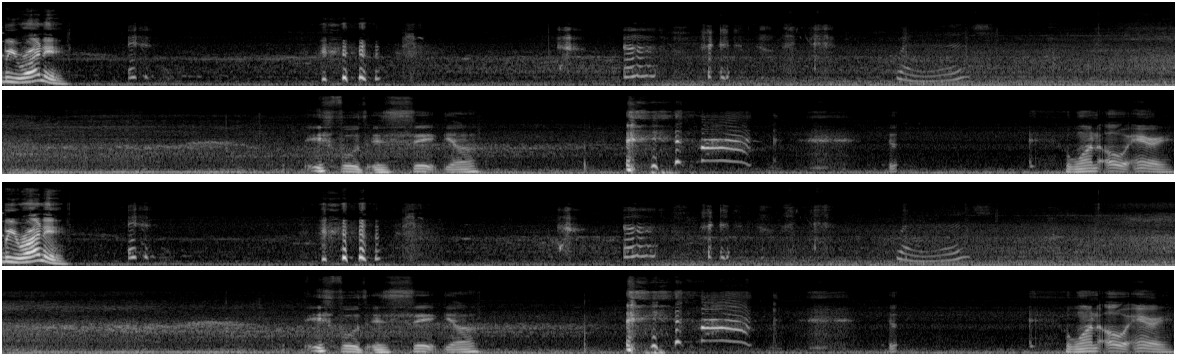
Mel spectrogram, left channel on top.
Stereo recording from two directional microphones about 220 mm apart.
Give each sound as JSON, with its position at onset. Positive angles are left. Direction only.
{"t": 0.0, "sound": "speech", "side_deg": -10}
{"t": 1.2, "sound": "vehicle", "side_deg": -50}
{"t": 3.7, "sound": "a sound", "side_deg": -15}
{"t": 5.5, "sound": "babbling", "side_deg": -10}
{"t": 7.8, "sound": "a sound", "side_deg": -40}
{"t": 9.0, "sound": "a sound", "side_deg": -10}
{"t": 10.7, "sound": "vehicle", "side_deg": 45}
{"t": 12.1, "sound": "vehicle", "side_deg": 15}
{"t": 14.8, "sound": "speech", "side_deg": -5}
{"t": 17.9, "sound": "crow", "side_deg": -10}
{"t": 21.9, "sound": "speech", "side_deg": -10}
